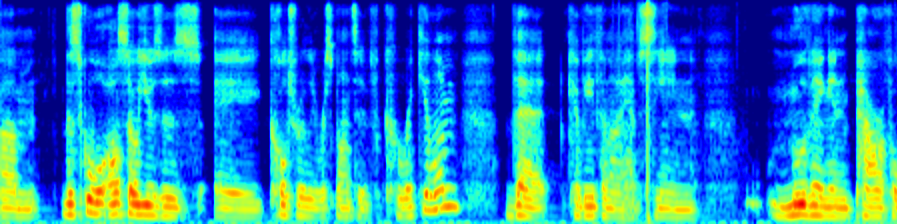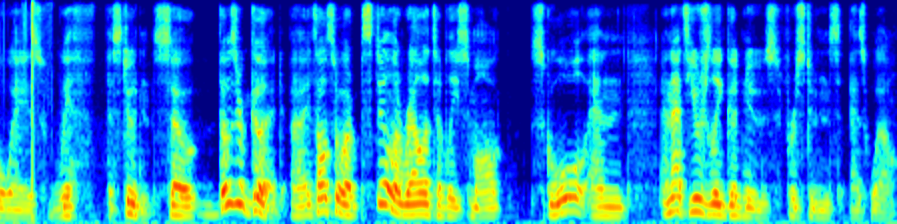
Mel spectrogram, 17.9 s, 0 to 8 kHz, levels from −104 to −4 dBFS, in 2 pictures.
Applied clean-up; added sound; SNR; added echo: none; Crack; 18 dB; reverberation time 0.2 s.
